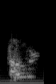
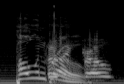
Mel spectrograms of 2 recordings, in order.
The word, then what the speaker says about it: Poulan: But this morning, I still have that Poland. I'm saying it wrong. – Poland Pro 20-inch chainsaw.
